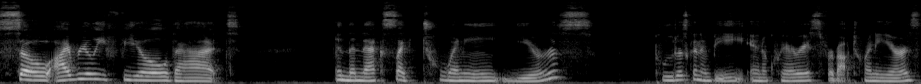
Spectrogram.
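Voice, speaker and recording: In a very clean recording with a silent background, a woman with an American accent and a fairly low pitch speaks very slowly, with ordinary pitch variation. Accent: Bronx accent, slight, comes out at times. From New York, Bronx. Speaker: astrologer and hypnosis teacher. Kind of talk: spiritual card reading monologue. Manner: casual, halting with self-corrections.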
